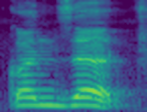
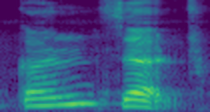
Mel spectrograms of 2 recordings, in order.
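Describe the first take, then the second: First: Said in the usual way. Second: conserve split into कं... जर्व; teacher's measured two-part conserve; syllable by syllable. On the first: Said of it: "syllables को आपने इस तरह से अलग". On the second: Shown as a demonstration. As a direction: sound out conserve in two separate beats. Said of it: "इस तरह से अलग करना है".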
